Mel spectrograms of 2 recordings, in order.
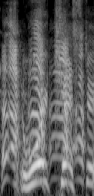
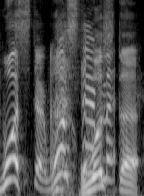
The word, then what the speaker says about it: Worcester: You mispronounced the name of the city. Yeah. Worcester. It's Worcester.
